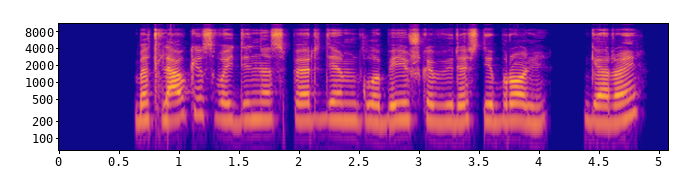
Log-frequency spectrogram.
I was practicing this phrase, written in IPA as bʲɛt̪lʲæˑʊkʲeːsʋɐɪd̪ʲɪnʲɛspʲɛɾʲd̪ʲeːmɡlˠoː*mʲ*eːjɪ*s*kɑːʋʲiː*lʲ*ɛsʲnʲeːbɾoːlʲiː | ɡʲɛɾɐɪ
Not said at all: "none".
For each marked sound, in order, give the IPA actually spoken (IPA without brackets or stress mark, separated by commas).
bʲ, ʃ, ɾʲ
